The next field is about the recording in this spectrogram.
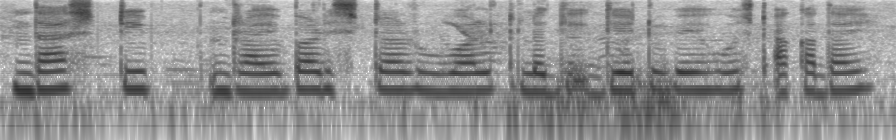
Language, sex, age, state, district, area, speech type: Santali, female, 18-30, West Bengal, Dakshin Dinajpur, rural, read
